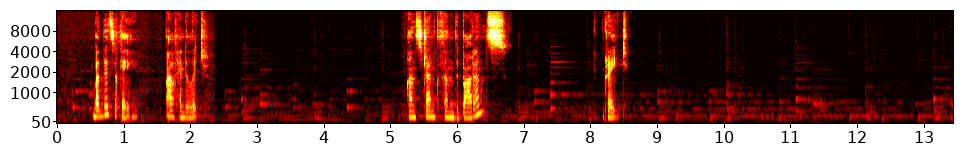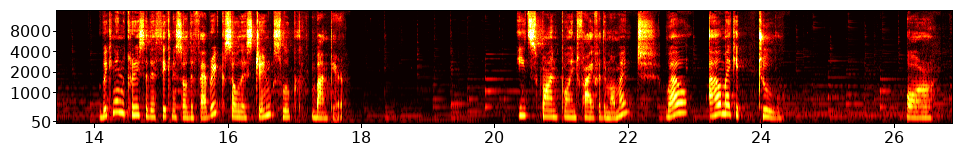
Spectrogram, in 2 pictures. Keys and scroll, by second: 2.2 space, 5.3 ctrl+h, 5.6 space, 10.4 space, 22.8 2, 23.2 Return.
